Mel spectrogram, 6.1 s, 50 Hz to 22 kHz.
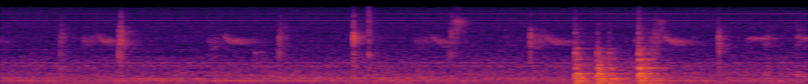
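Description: Short, faint squirts from a WD-40 aerosol can's red straw nozzle as the valve is tapped again and again, laying down drops of oil, about one squirt every second or less. A quick cluster of clicks and rattling comes about four seconds in.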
